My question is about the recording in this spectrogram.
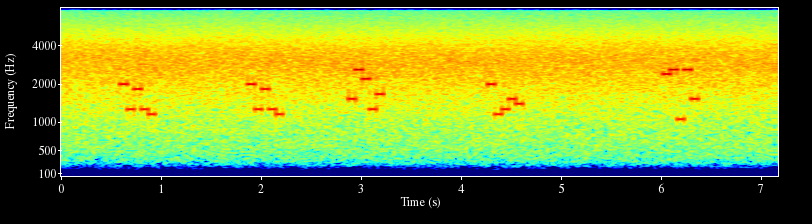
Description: Five-tone selective call (ZVEI), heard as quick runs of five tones, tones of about 70 ms, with radio hiss. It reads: 83732 83732 55936 82354 00115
